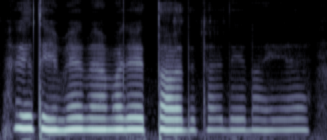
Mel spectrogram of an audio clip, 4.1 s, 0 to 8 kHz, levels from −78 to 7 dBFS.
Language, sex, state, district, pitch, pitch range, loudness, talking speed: Hindi, female, Chhattisgarh, Bastar, 235 Hz, 230-245 Hz, -15 LUFS, 130 wpm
